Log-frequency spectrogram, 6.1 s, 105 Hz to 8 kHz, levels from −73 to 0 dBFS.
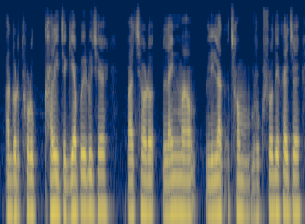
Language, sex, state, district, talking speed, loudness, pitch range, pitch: Gujarati, male, Gujarat, Valsad, 135 wpm, -18 LUFS, 125-135 Hz, 130 Hz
